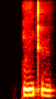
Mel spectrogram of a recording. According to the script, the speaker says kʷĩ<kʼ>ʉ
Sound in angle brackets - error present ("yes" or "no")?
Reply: no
